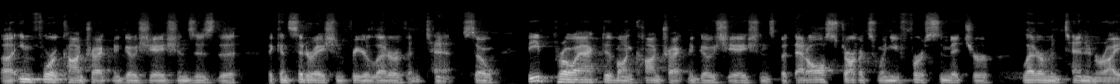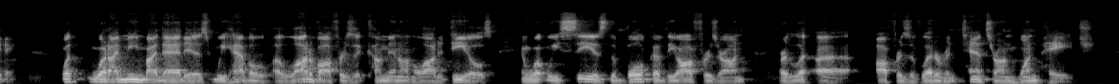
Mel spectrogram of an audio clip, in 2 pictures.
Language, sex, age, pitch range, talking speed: English, male, 40-59, 85-105 Hz, 215 wpm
